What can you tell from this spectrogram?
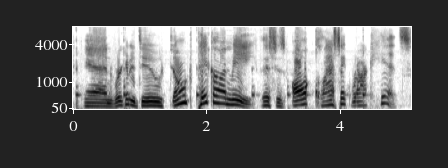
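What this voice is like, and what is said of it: AM radio announcer voice. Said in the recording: “Try to do my AM radio voice ... This is my AM radio voice.”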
